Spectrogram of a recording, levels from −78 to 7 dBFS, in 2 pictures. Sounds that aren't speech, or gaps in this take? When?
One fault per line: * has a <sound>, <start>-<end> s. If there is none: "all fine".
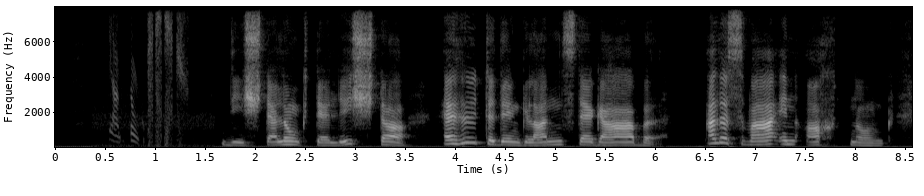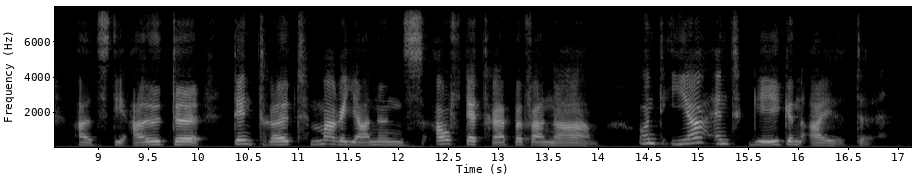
* has a chirp, 0.5-1.4 s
